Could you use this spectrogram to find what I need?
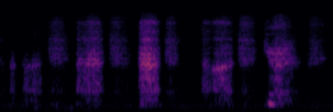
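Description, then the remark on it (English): Loud, heavy breathing, a rapid series of about ten ragged, gasping breaths in quick succession, with no voices. “God, I hear how loud your breathing's getting.”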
